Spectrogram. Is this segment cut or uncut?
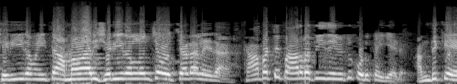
cut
